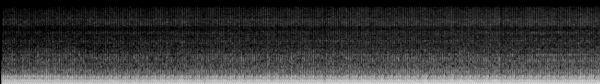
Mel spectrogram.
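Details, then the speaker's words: Very loud, deep, steady rumble at idle with heavy low-end drone, like a race car muffler; likely exhaust leaking out before the muffler, not confirmed; loud engine exhaust. "so the next sound is where your engine just sounds way too loud it's like you have a race car muffler on it's just a really loud engine noise that's going to be an issue with your exhaust system"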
